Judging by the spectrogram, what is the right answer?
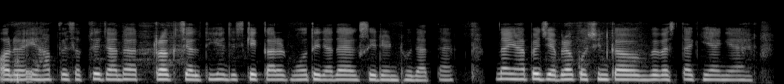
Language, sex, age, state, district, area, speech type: Hindi, female, 45-60, Uttar Pradesh, Sonbhadra, rural, spontaneous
